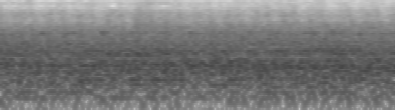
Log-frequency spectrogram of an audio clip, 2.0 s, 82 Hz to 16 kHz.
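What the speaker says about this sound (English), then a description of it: "is a 1956 Scammer S18 with the Gardner 120 engine" A 1956 Scammell S18 truck with a Gardner 120 engine, a drawbar export model, runs steadily at a show, giving a continuous broadband engine rumble with no pauses across the clip.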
